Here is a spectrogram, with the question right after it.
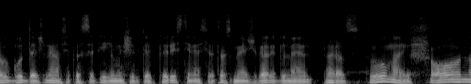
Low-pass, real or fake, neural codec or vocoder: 10.8 kHz; fake; codec, 44.1 kHz, 2.6 kbps, SNAC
